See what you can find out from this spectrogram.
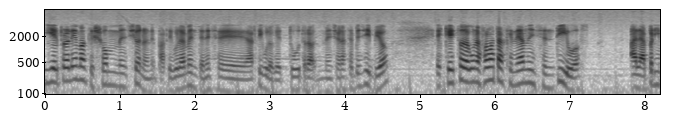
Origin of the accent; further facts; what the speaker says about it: Uruguay; Yo no también soy uruguayo, o sea, me incluyo en eso.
